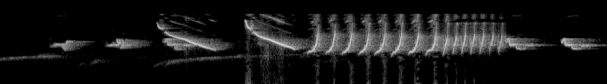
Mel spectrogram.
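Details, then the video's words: Northern cardinal song meant to teach caged birds: soft buzzy notes, two loud whistles gliding steeply down, then a quick rolling trill of many repeated notes, closing with brief buzzy phrases. "CARDENAL ROJO: ENSEÑA A TU AVE A CANTAR CON ESTE AUDIO"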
